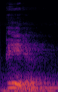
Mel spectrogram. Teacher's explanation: it's unvoiced but it's also not aspirate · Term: Italian be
